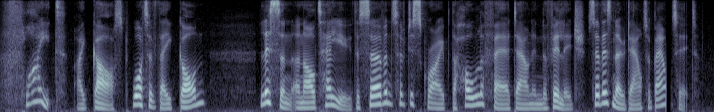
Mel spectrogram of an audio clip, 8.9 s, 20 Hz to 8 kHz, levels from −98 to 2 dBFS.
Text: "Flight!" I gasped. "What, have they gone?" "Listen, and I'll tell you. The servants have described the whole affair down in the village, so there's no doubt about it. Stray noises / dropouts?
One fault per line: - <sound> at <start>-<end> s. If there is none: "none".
- dropout at 8.3-8.4 s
